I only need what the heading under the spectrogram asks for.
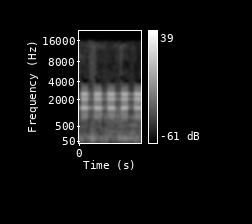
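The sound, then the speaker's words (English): Telephone off-the-hook warning tone: five loud, shrill beeps in quick, even succession, each a short burst separated by brief gaps, with no talking. “When you hear that, you'd freak out trying to find, that's off the hook.”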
